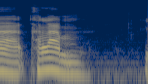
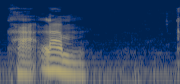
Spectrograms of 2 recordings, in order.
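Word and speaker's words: ขะลำ: ตรง นี้ ภาษาล ่า อ่าน ว่า คล่ำ หรือ ขะ ล่ำ คล่ำ หรือ ขะ ล่ำ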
